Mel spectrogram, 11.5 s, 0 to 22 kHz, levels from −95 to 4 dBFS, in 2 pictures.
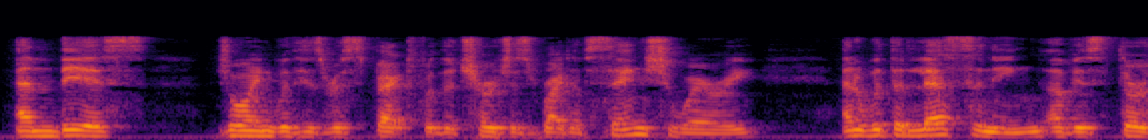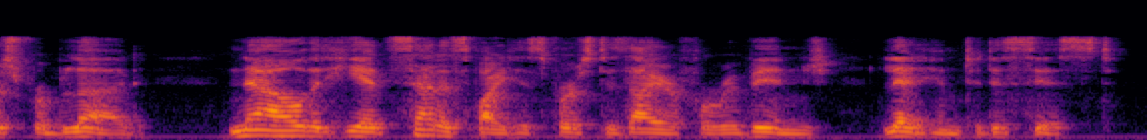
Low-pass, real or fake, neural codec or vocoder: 7.2 kHz; real; none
